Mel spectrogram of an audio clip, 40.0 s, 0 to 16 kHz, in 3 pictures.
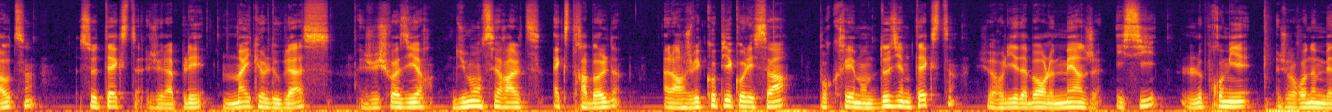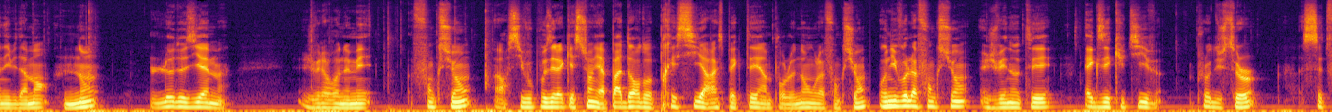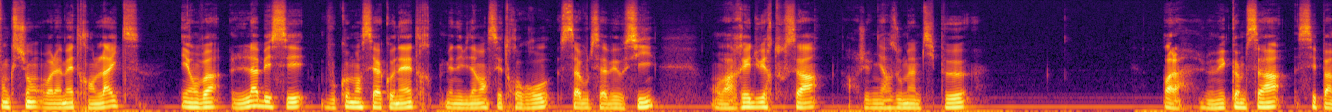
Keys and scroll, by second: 1.8-4.3 typing, 7.4 super+c, 7.7 super+v, 12.6 F2, 13.4-14.5 typing, 15.0 Return, 16.4 F2, 16.8-18.4 typing, 19.0 Return, 23.7-26.2 typing.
